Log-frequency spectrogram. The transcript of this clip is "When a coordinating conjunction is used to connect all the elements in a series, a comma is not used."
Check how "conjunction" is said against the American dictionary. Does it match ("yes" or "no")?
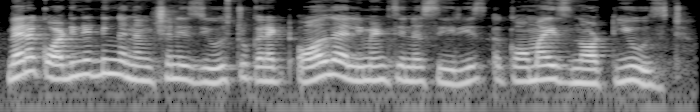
no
